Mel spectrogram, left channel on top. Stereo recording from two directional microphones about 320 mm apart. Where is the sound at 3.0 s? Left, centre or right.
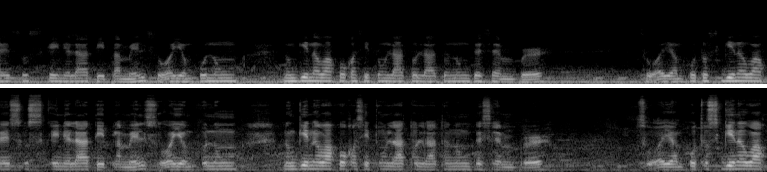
Centre.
